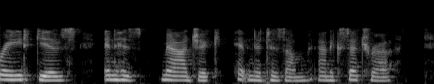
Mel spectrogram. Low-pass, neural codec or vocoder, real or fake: 5.4 kHz; codec, 16 kHz, 4.8 kbps, FACodec; fake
